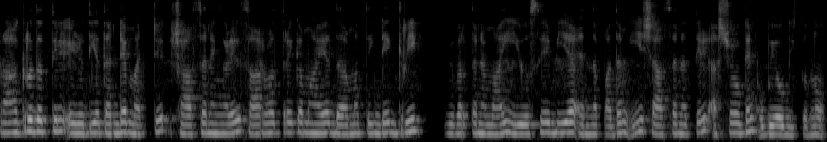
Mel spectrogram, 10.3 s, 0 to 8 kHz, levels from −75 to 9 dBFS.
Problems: none marked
